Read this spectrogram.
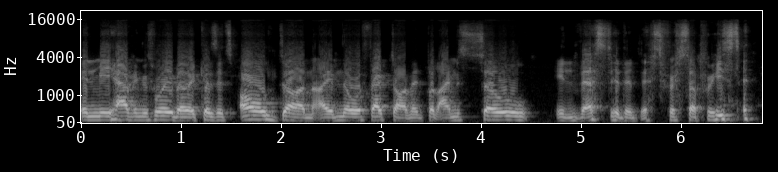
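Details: Adult male speaker; Typical speech.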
